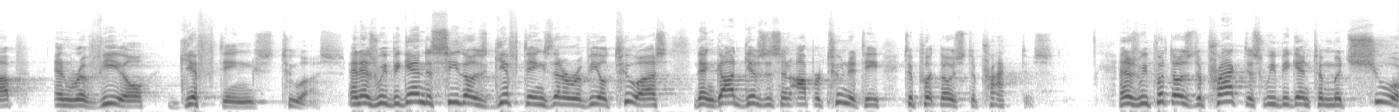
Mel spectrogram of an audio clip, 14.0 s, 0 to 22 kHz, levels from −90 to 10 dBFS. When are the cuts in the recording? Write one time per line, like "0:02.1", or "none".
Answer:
0:03.4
